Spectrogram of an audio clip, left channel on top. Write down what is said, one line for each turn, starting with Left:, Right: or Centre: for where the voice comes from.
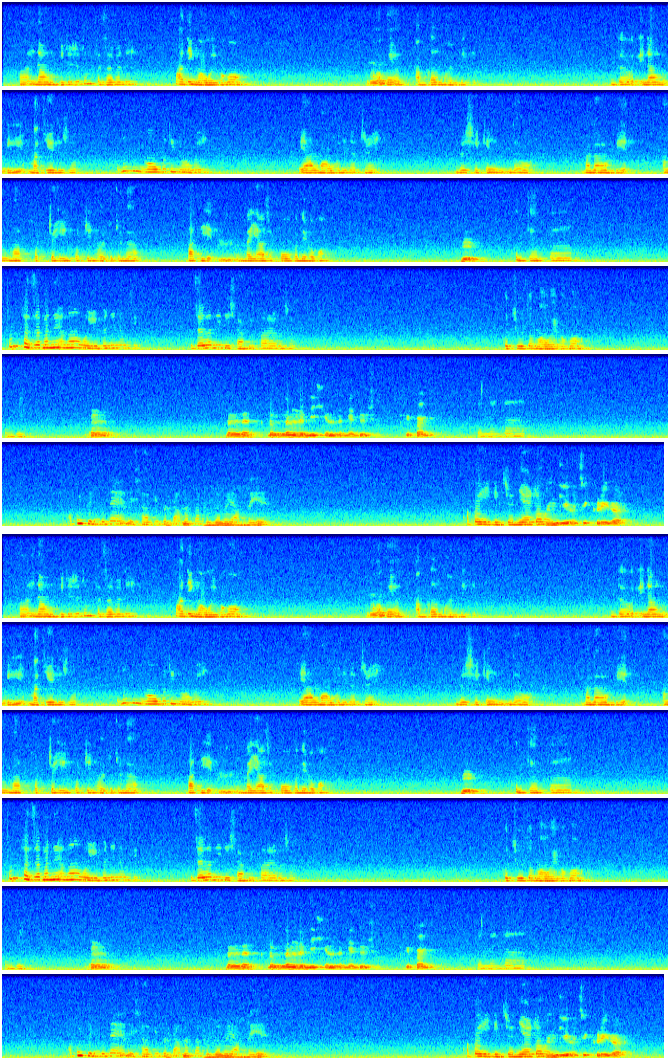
Centre: ꯏꯅꯥꯎ ꯅꯨꯄꯤꯗꯨꯁꯨ ꯑꯗꯨꯝ ꯐꯖꯕꯅꯦ ꯃꯥꯗꯤ ꯉꯧꯋꯦꯕꯀꯣ
Left: ꯑꯣ
Centre: ꯑꯩꯈꯣꯏ ꯑꯪꯀꯜ ꯃꯥꯟꯕꯒꯤ ꯑꯗꯣ ꯏꯅꯥꯎ
Left: ꯑꯣ
Centre: ꯅꯨꯄꯤ ꯃꯆꯦꯗꯨꯁꯨ ꯑꯗꯨꯝ ꯉꯧꯕꯗꯤ ꯉꯧꯋꯦ ꯌꯥꯝ ꯉꯧꯕꯗꯤ ꯅꯠꯇ꯭ꯔꯦ ꯑꯗꯨ ꯁꯦꯀꯦꯟꯗꯣ ꯃꯅꯥꯎꯅꯨꯕꯤ ꯑꯃ ꯆꯍꯤ ꯄꯣꯇꯤꯟ ꯑꯣꯏꯕꯗꯨꯅ ꯃꯥꯗꯤ ꯎꯝ ꯃꯌꯥꯁꯨ ꯄꯣꯕꯅꯤꯀꯣ
Left: ꯎꯝ
Centre: ꯑꯗꯨꯒ ꯑꯗꯨꯝ ꯐꯖꯕꯅꯦ ꯑꯉꯥꯡ ꯑꯣꯏꯔꯤꯕꯅꯤꯅ ꯍꯧꯖꯤꯛ ꯐꯖꯒꯅꯤ ꯂꯩꯁꯥꯕꯤ ꯐꯥꯔꯒꯁꯨ ꯀꯨꯆꯨꯗꯣ ꯉꯥꯎꯋꯦꯕꯒꯣ ꯑꯗꯨꯒꯤ
Left: ꯎꯝ ꯅꯪꯅ ꯑꯗꯨꯝ ꯅꯪꯅꯗꯤ ꯍꯦꯜꯂꯅꯤ ꯑꯗꯨꯏꯁꯨ <inaudible> ꯄꯥꯜꯂꯤ
Centre: ꯍꯦꯜꯂꯣꯢꯗ ꯑꯩꯈꯣꯏ ꯈꯨꯟꯗꯅꯦ ꯂꯩꯁꯥꯕꯤ ꯃꯆꯥ
Left: ꯎꯝ
Centre: ꯃꯆꯥ
Left: ꯎꯝ ꯎꯝ
Centre: ꯐꯖꯕ ꯌꯥꯝ ꯂꯩꯌꯦ ꯑꯩꯈꯣꯏꯒꯤ ꯖꯨꯅꯤꯌꯔꯗꯣ
Left: ꯅꯪꯒꯤ ꯍꯧꯖꯤꯛ ꯀꯔꯤꯔꯥ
